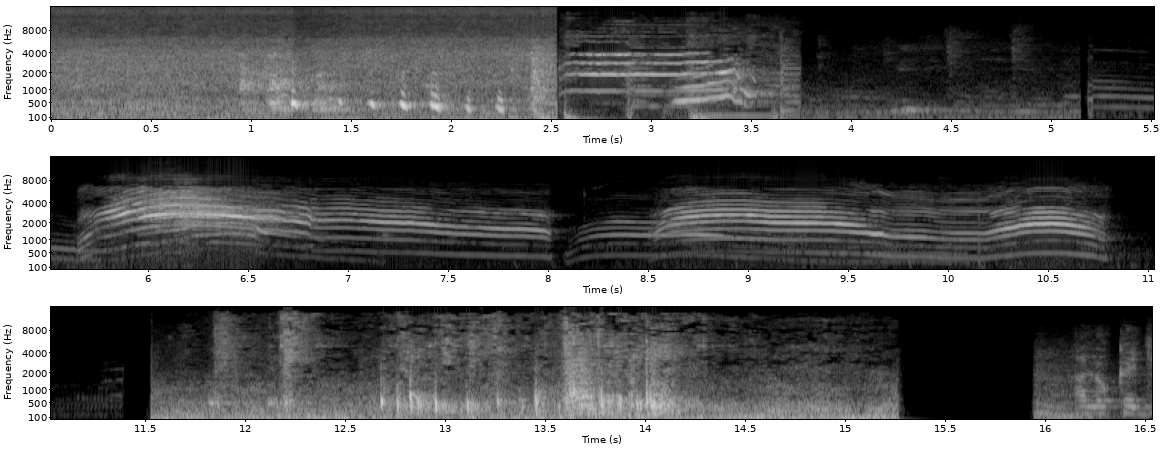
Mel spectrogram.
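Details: Cats in a compilation of funny clips; several drawn-out rising and falling meows in separate bursts, between stretches of noisy background, with people laughing and a voice asking if the cat is hungry.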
